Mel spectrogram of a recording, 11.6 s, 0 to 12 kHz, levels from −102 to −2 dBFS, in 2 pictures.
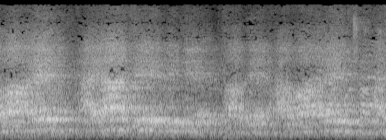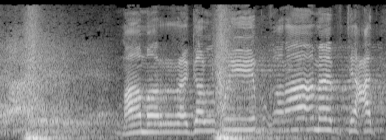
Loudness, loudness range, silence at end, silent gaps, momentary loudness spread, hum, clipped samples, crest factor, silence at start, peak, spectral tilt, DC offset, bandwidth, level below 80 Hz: -22 LUFS; 6 LU; 0 s; none; 10 LU; none; under 0.1%; 18 dB; 0 s; -4 dBFS; -3 dB/octave; under 0.1%; 11 kHz; -32 dBFS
